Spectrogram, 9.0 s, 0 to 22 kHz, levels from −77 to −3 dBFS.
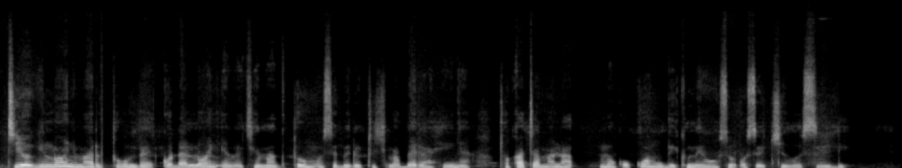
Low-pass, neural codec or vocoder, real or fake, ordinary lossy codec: none; codec, 44.1 kHz, 2.6 kbps, DAC; fake; none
